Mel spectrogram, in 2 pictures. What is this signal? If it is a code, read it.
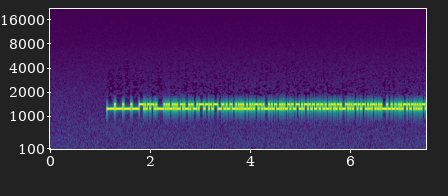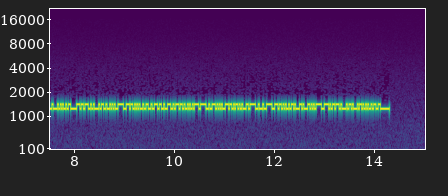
RTTY (45.45 baud, 170 Hz shift), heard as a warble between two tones, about 1330 Hz centre. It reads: YYGBE OPCYJ KWYLN IPDGR NDXQJ RZKFV NKPYT YWAPN JETAY DUTQT FGGRT KGDFI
